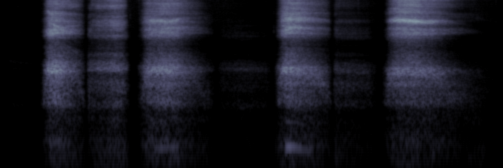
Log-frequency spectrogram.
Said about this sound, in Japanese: 恐怖と快楽で吐息が荒くなる。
